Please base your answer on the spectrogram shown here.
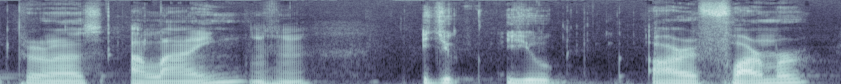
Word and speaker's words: Alain: your first name wrong is Elaine a line a line I was a French name okay yeah I was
